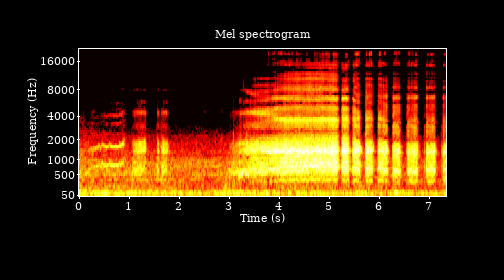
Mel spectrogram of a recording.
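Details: Buff Orpington hen on a small farm gives a few soft rising notes, then a long loud squawk, then quick sharp clucks about four a second, followed by human laughter.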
